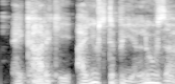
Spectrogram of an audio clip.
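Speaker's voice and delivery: deep, put-on ghoul creature voice. Joking about what the ghoul voice did not say: mock ghoul voice. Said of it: "the ghoul voice was not like".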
